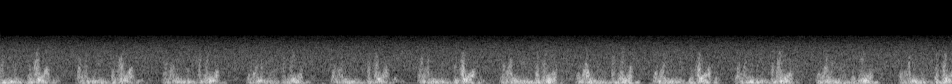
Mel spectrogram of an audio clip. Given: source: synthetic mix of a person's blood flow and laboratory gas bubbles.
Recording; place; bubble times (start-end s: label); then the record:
Doppler ultrasound of blood flow; precordium
no bubbles
From the record:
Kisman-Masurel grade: 000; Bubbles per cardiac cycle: 0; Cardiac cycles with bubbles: 0%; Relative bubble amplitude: no bubbles discernible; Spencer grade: 0 (complete lack of bubble signals)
